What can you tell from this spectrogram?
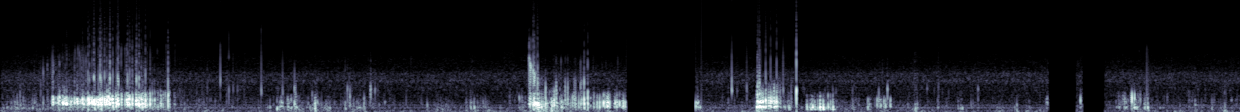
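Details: Stomach upset after eating: bubbling, gurgling rumbles in bursts with quieter stretches between; stomach growling (borborygmi).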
